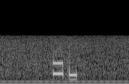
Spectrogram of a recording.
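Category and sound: signal or alarm, beep tone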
